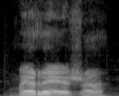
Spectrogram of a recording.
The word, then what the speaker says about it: мережа: наша правильна відповідь перевіримо мережа і отаман обидва слова мають наголос на другому складі правильна відповідь в позначили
